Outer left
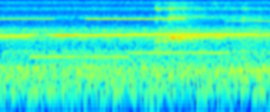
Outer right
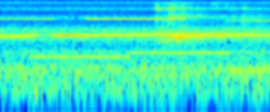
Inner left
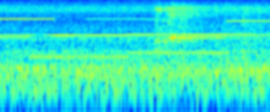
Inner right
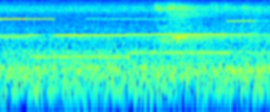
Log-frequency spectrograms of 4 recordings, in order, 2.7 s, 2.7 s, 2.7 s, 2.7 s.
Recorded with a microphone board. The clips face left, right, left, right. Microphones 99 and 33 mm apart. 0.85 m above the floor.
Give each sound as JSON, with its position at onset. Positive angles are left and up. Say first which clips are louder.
{"t": 1.5, "sound": "a dropped coin", "louder": "even, inner left 1 dB", "side_deg": 35, "distance_m": 8.0}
